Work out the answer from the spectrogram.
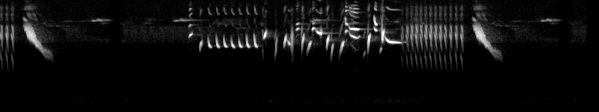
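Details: European goldfinch kept in a cage in Algeria, giving torojiw song variants: downward slurred notes, a run of rapid even twitters, varied sharp chirps, a dense buzzy trill and another falling note, with a soft low hum beneath.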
